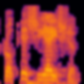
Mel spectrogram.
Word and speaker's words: propitiation: And He sent His Son to be, and it's pronounced propitiation. That's just the way it's pronounced. I had to be taught.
